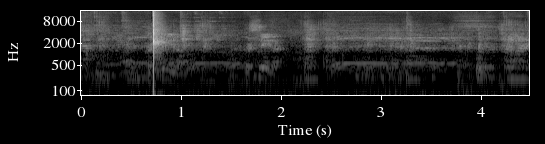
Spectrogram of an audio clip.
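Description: A single sharp click about three-quarters of a second in, much louder than the rest, over quiet music and faint dialogue.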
